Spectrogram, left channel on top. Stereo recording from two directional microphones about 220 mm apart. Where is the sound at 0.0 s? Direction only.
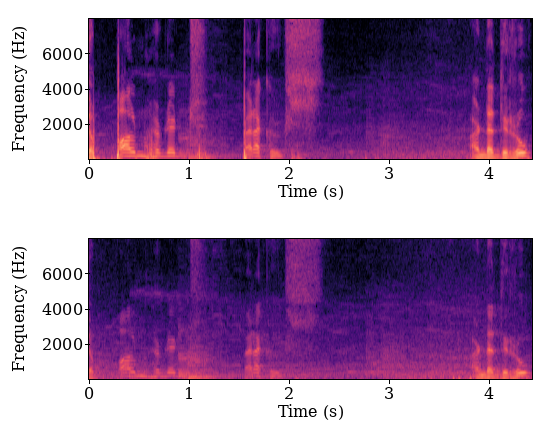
45° left (ahead or behind).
